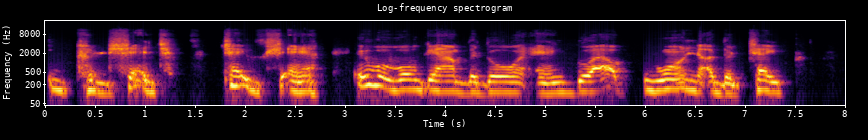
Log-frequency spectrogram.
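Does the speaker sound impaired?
Yes: cerebral palsy with speech impediment; cerebral palsy since birth; John Hayes feared nobody could understand, audience followed within minutes.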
